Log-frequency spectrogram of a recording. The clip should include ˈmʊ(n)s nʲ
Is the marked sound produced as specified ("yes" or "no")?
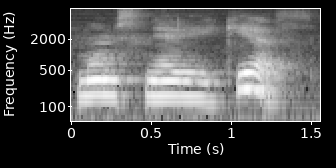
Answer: no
